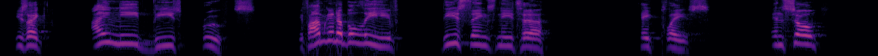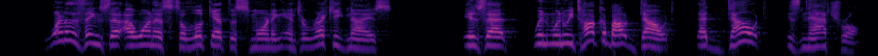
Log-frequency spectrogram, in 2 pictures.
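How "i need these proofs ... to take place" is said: slow, indignant, demanding tone. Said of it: "he was very indignant".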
